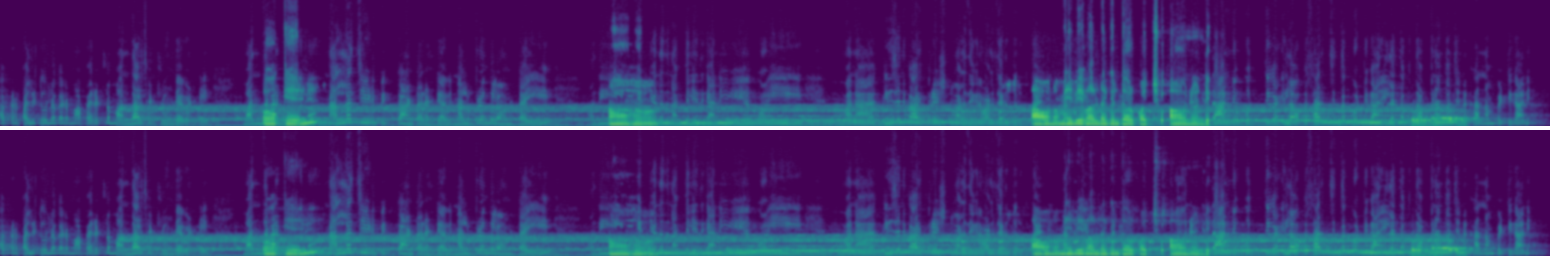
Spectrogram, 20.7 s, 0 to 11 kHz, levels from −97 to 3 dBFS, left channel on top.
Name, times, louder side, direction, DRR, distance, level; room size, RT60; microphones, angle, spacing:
voice 1, 0.0-2.8 3.2-7.3 7.8-10.7 11.1-14.5 15.7-20.4, equal, ahead, 13 dB, 1.0 m, -42 dB
sound 1, 1.6-19.4, right 2 dB, 40° right, 5.6 m, -38 dB
voice 2, 3.5-4.2 8.1-8.8 13.7-16.1, left 4 dB, 70° left, 21 dB, 0.8 m, -23 dB
27.5 x 15.5 x 8.9 m, 1.1 s
head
